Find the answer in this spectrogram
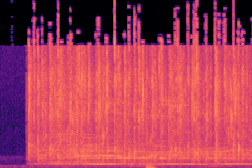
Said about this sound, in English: Yeah. I appreciate that. All right, that's enough applause.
